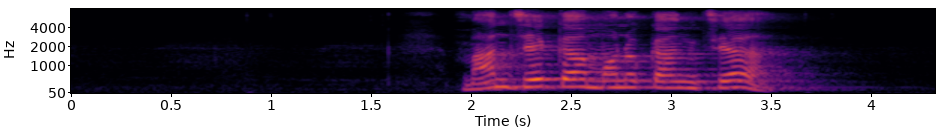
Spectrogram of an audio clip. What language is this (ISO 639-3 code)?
nep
